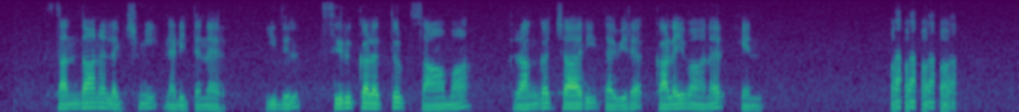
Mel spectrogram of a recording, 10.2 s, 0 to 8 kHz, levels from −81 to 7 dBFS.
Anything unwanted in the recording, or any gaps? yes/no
yes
